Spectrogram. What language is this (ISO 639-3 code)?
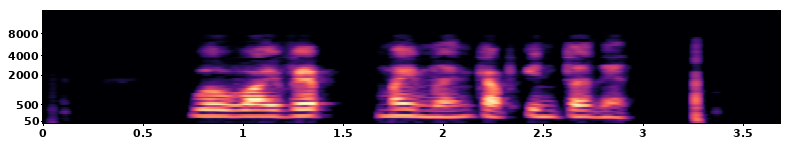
tha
